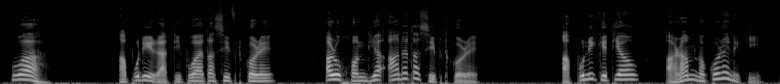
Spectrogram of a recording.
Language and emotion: Assamese, surprised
